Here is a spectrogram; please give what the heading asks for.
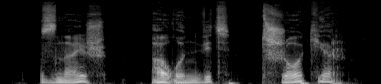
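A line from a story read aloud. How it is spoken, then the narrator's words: Whisper. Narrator (Russian): прошептала сестричка справа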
